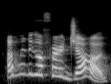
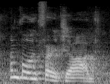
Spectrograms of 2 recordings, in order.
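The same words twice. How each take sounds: First: High breezy mock casual. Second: Said in the usual way. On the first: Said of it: "just being like". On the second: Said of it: "He goes".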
